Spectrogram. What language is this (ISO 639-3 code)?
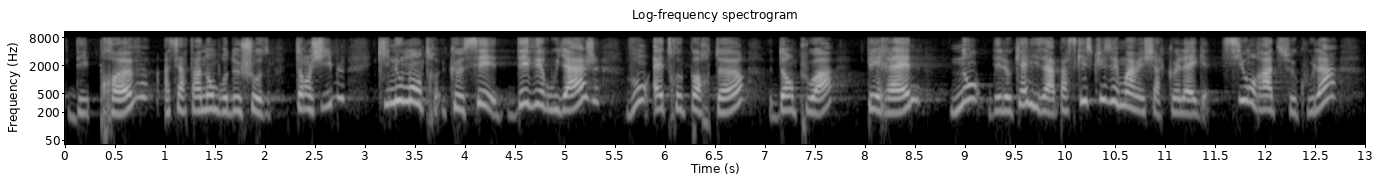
fra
